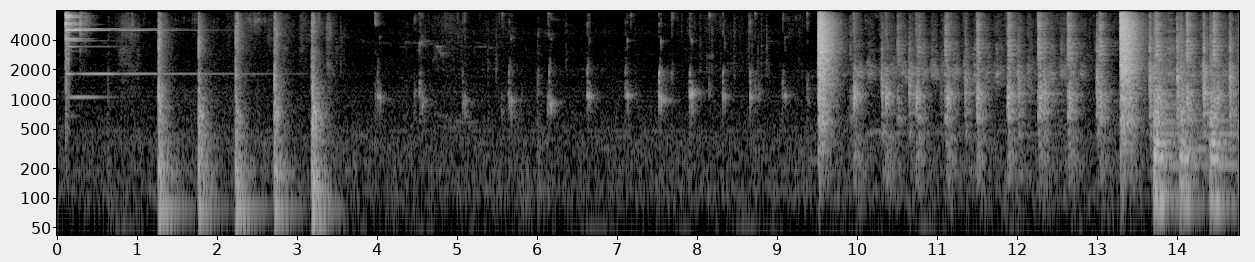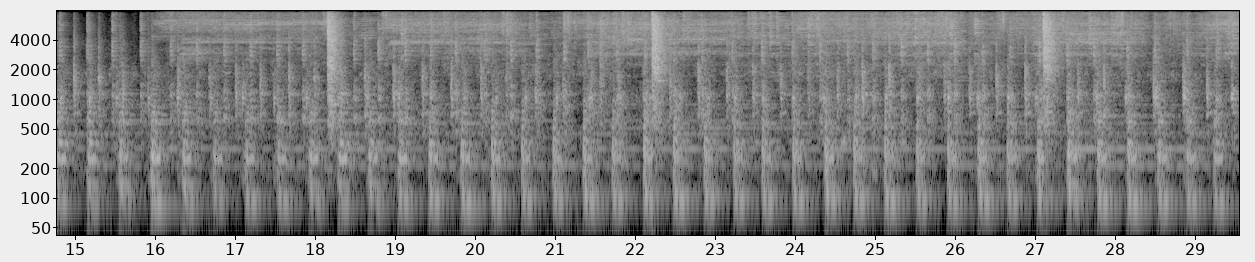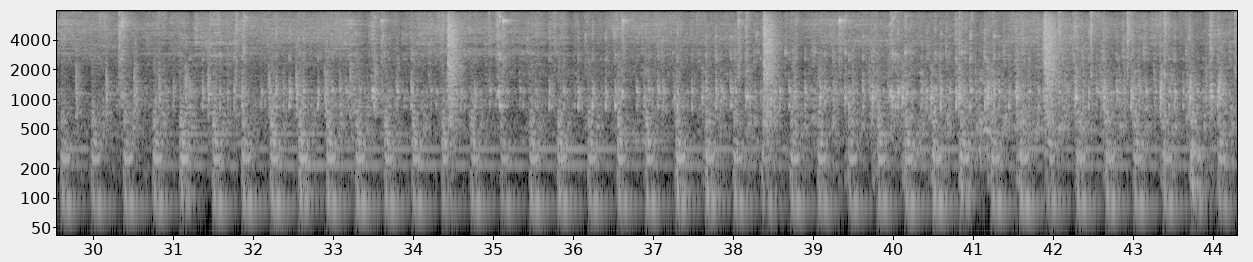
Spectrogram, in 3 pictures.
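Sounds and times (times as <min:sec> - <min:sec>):
kitchen ambience: 0:00.0 - 0:06.5, 0:08.2 - 0:44.3.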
